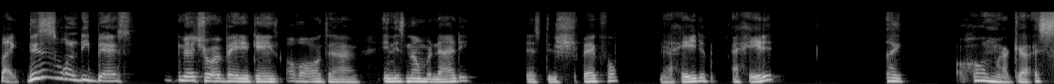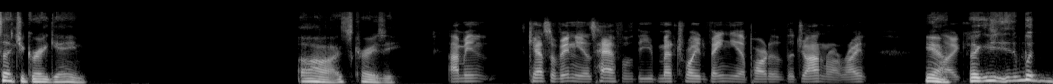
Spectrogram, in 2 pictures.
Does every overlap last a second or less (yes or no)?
yes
